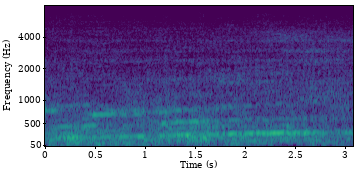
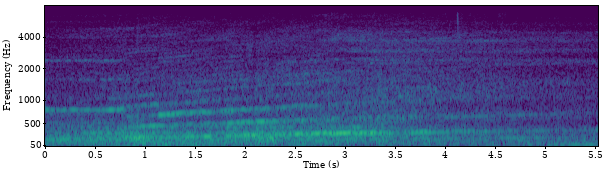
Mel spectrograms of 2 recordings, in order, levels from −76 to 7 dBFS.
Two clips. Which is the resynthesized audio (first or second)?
first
